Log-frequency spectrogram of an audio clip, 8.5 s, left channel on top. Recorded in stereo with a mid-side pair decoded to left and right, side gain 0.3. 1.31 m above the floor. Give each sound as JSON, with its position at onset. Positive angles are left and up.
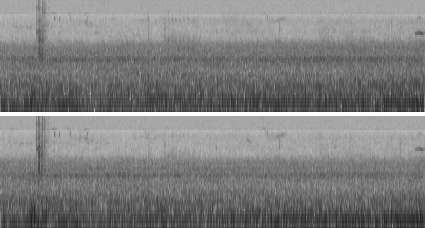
{"t": 0.7, "sound": "a dropped coin", "azimuth_deg": -70, "distance_m": 3.5}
